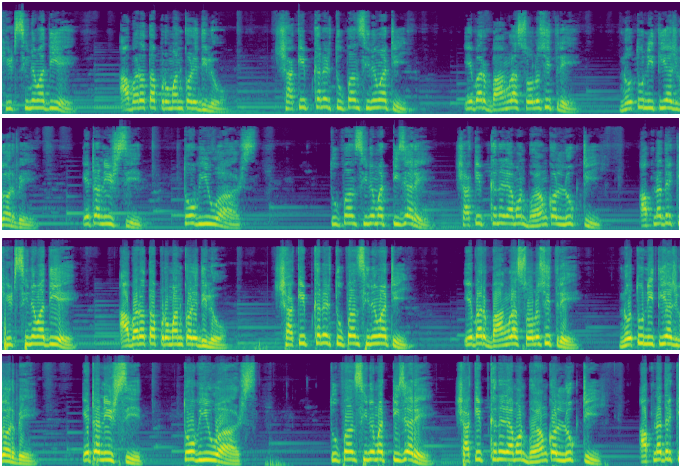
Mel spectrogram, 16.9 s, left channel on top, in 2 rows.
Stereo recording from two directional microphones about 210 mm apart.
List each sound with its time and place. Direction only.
0.0 s speech: 50° right (ahead or behind)
12.5 s speech: 45° right (ahead or behind)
